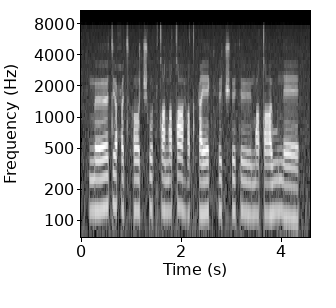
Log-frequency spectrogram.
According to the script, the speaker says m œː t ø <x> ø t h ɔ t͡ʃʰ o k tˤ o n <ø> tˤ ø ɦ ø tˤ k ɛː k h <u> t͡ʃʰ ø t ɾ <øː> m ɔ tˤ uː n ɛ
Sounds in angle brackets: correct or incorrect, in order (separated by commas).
incorrect, incorrect, incorrect, correct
